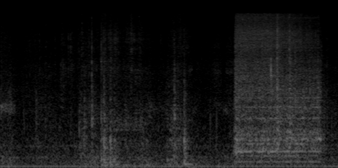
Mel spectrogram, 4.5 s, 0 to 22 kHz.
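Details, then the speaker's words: HP PhotoSmart C7280 all-in-one running media sense calibration to fix Paper Mismatch/Calibration Error loop from an out-of-spec media sense sensor; soft mechanism clicks and whirs, then steady feed-motor run as paper shoots through; normal calibration paper feed. "we're going to see if we can get this fixed so now it's going to go churn and do its thing"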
